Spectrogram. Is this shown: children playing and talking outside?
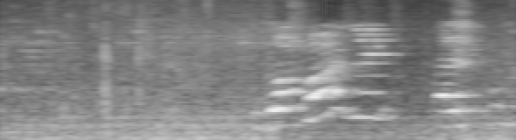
yes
